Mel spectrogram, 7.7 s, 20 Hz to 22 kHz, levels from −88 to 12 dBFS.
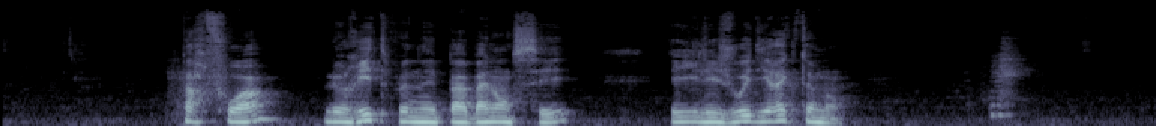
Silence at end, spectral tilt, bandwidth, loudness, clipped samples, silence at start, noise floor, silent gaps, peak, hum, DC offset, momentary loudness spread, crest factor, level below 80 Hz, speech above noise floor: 0.95 s; -7 dB/octave; 14 kHz; -23 LUFS; under 0.1%; 1.25 s; -65 dBFS; none; -6 dBFS; none; under 0.1%; 18 LU; 20 dB; -56 dBFS; 44 dB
